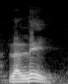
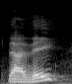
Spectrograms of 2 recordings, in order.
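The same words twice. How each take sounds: First: The l is made with the tongue behind the teeth. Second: The l is made with the tongue on the teeth. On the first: The speaker calls it right. "La lengua debe tocar la región alveolar" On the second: The speaker calls it wrong. "eso es la pronunciación equivocada"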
